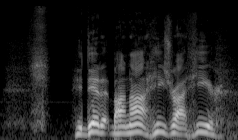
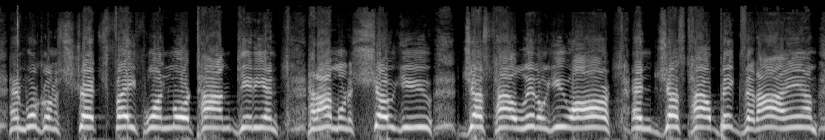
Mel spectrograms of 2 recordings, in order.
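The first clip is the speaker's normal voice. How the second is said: raised, driving pulpit delivery; forceful preaching; 6 semitones higher, 5 dB louder than usual. Real, not acted. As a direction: build the sermon to a ringing high point.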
